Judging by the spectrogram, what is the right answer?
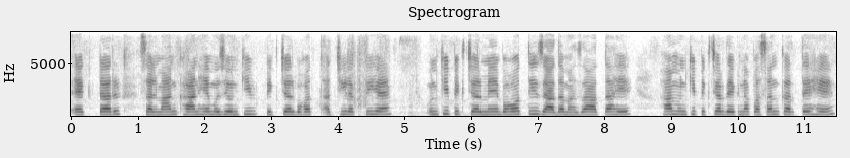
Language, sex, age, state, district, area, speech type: Hindi, female, 18-30, Madhya Pradesh, Seoni, urban, spontaneous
